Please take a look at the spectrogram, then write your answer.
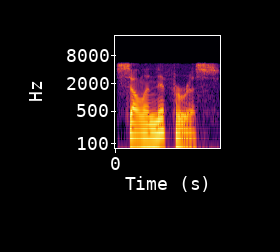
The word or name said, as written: seleniferous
